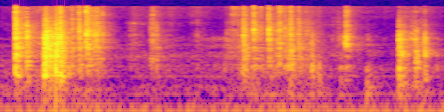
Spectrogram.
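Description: Plastic lid of an ink pad being pulled off and put down on the craft mat: a sharp click soon after the start, then lighter taps and clatters near the end.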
